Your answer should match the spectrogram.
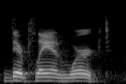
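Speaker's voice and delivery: usual speaking voice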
